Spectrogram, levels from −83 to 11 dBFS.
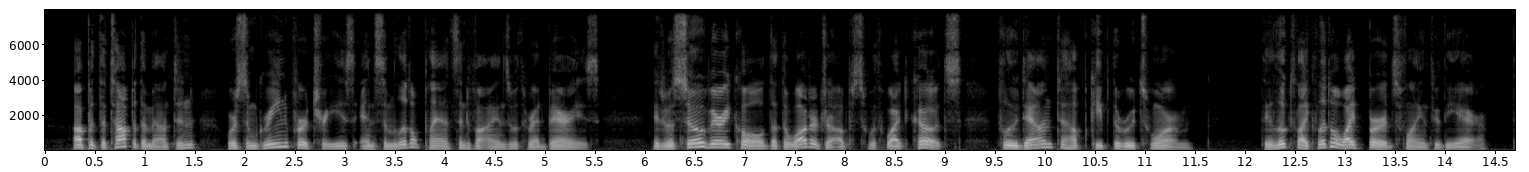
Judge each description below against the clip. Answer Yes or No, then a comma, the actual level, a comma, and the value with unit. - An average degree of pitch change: No, wide, 5.8 semitones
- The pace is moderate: No, fast, 210 wpm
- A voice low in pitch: Yes, low, 130 Hz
